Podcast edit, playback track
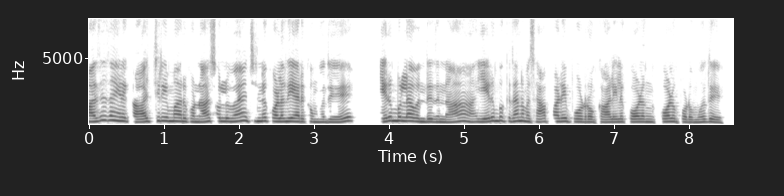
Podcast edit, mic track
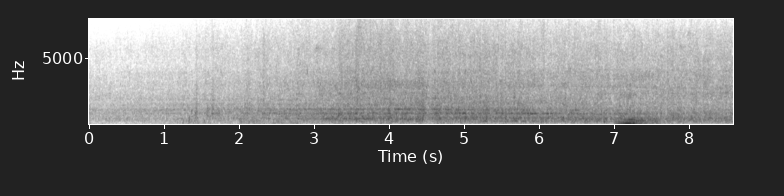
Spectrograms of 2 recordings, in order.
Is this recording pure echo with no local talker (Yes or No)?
No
